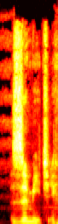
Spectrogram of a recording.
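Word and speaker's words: Tzimisce: Zimichi. – Zimichi. – And it's spelled like Tizimisk, so it doesn't help.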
